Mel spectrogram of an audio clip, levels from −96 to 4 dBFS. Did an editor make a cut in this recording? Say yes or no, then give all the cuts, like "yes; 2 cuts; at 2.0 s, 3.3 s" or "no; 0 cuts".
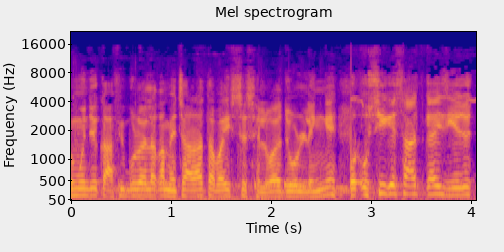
yes; 1 cut; at 2.8 s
